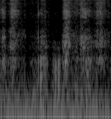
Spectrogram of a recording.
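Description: Faint rustle and scrape of cardboard baseball cards sliding against one another as a stack is thumbed through.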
